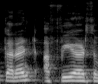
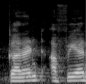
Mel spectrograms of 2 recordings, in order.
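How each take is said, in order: First: "current अफेयर्स" with a clear s at the end of "अफेयर्स"; correct plural with s. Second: "current अफेयर" said without a final s, as the wrong form; plain "अफेयर" with no s at the end. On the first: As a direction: finish "अफेयर्स" on a sounded s. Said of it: "current अफेयर्स बोलेंगे". (सही रूप: "अफेयर्स" के अंत में साफ़ s) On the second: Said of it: "current अफेयर नहीं बोलेंगे". (ग़लत रूप: "अफेयर" बिना s के) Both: Shown as a demonstration.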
